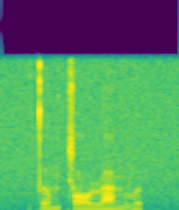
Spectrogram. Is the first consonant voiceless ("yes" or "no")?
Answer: yes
